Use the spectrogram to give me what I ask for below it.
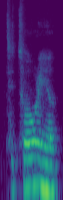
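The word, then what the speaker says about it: tutorial: ऐसे ही इसमें आ जाएगा यहाँ पर, इस सिलेबल पर ट्यूटोरियल, ट्यूटोरियल, ट्यूटोरियल, ट्यूटोरियल, ट्यूटोरियल। यहाँ पर जाकर ज़्यादा जोर देना है शब्द पर उच्चारण करते समय।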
